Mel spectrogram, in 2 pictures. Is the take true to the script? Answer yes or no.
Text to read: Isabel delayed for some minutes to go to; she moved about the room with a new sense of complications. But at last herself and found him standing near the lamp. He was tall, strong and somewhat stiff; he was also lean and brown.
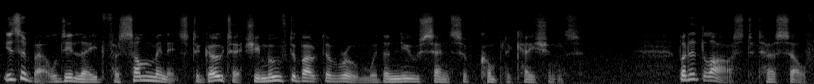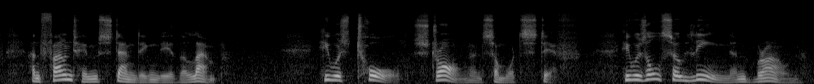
yes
